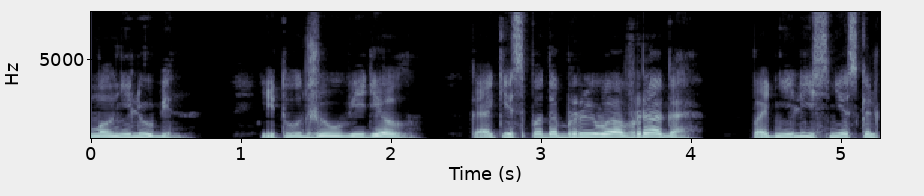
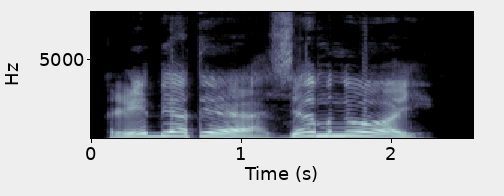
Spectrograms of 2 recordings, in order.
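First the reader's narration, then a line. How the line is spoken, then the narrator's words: Shout. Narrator (Russian): крикнул Нелюбин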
